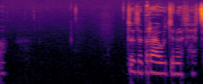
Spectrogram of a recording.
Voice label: "brawd", Welsh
